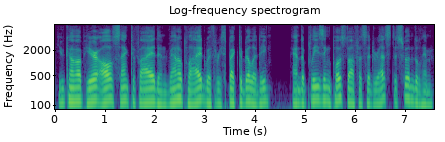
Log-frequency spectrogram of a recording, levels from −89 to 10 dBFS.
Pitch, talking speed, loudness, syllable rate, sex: 120 Hz, 150 wpm, -18 LUFS, 4.8 syllables/s, male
